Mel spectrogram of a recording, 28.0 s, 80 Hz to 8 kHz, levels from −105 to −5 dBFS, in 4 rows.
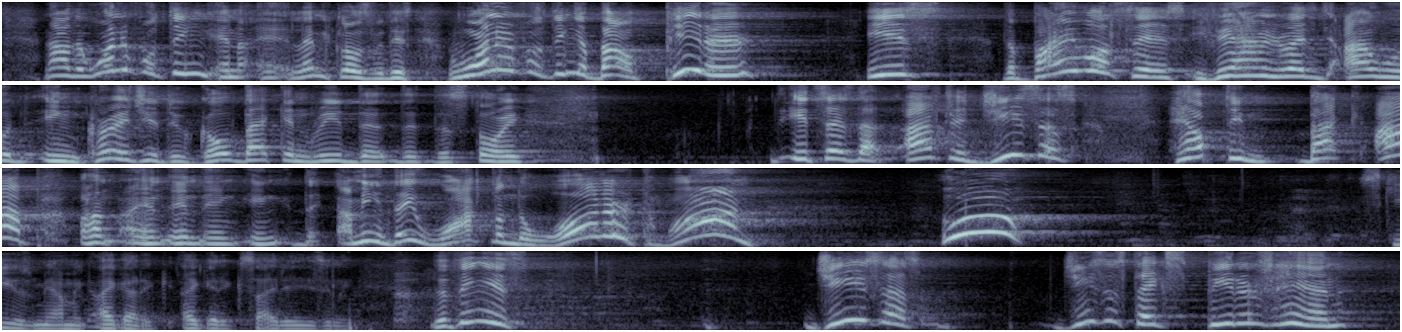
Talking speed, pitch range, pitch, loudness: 165 wpm, 210-320 Hz, 260 Hz, -37 LUFS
